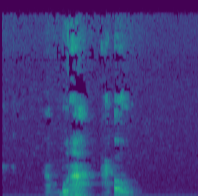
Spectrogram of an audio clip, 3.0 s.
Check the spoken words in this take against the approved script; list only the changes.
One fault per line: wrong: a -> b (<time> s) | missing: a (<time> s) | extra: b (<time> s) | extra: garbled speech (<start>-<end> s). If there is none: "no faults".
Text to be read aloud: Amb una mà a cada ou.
missing: una (1.0 s)
missing: cada (1.7 s)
